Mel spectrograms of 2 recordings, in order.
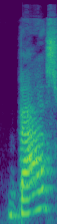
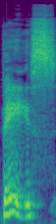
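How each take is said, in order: First: The vowel is short, as in cat. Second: The vowel is a diphthong, as in day. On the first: It names a kind of fish. "Bass with the a vowel is a kind of fish" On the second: It names an instrument or low voice. "change the pronunciation to the a diphthong"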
